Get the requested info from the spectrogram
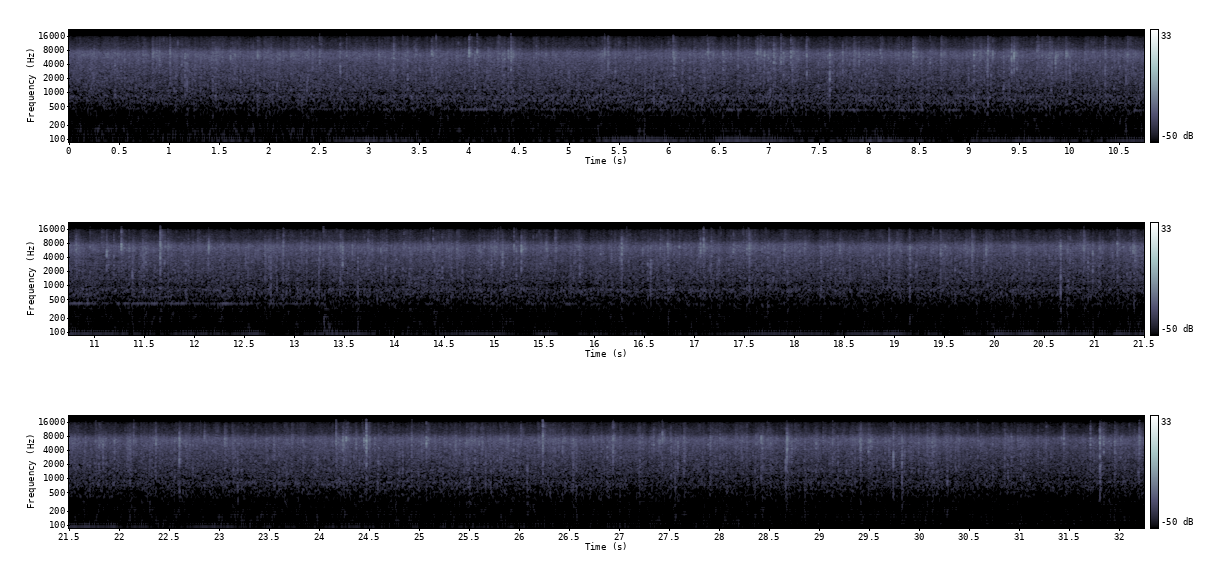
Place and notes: Vyžuonos, Lithuania, raining
it's raining in so-called "Gallows" wood...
